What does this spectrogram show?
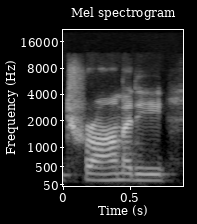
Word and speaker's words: Tromedy: to get access to traumdy. And it's spelled kind of funny. T R O like comedy with TR in front.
